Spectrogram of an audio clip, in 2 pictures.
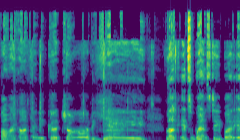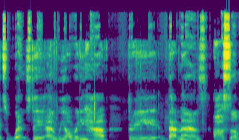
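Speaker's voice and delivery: peppy, high-pitched voice. Showing how the speaker talks to the children, high-pitched peppy voice. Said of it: "I'm very high-pitched".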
